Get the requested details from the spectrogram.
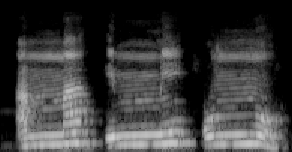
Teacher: bibirnya jalur angin dari mulutnya kita blok dengan kita mingkem ya kita tutup mulutnya jadi anginnya itu keluar lewat hidung · Nah, inilah yang disebut gunnah, angin mencari keluar lewat hidung.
